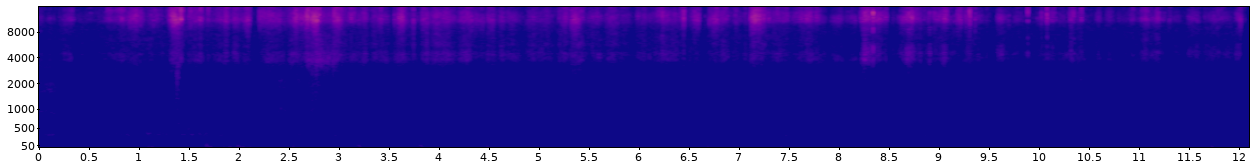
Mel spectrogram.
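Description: Faint handling noise of a handheld camera being carried around: scattered light rustles and ticks.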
